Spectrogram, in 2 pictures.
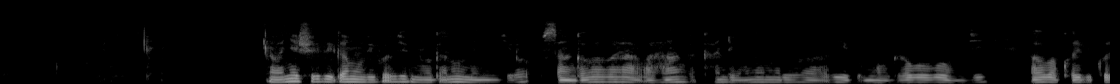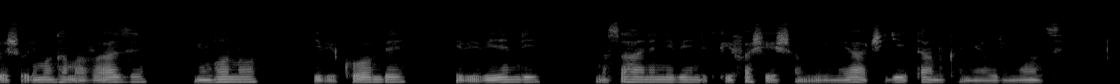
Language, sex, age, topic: Kinyarwanda, male, 18-24, education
